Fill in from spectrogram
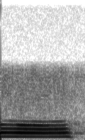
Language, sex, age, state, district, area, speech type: Assamese, female, 30-45, Assam, Sivasagar, rural, conversation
